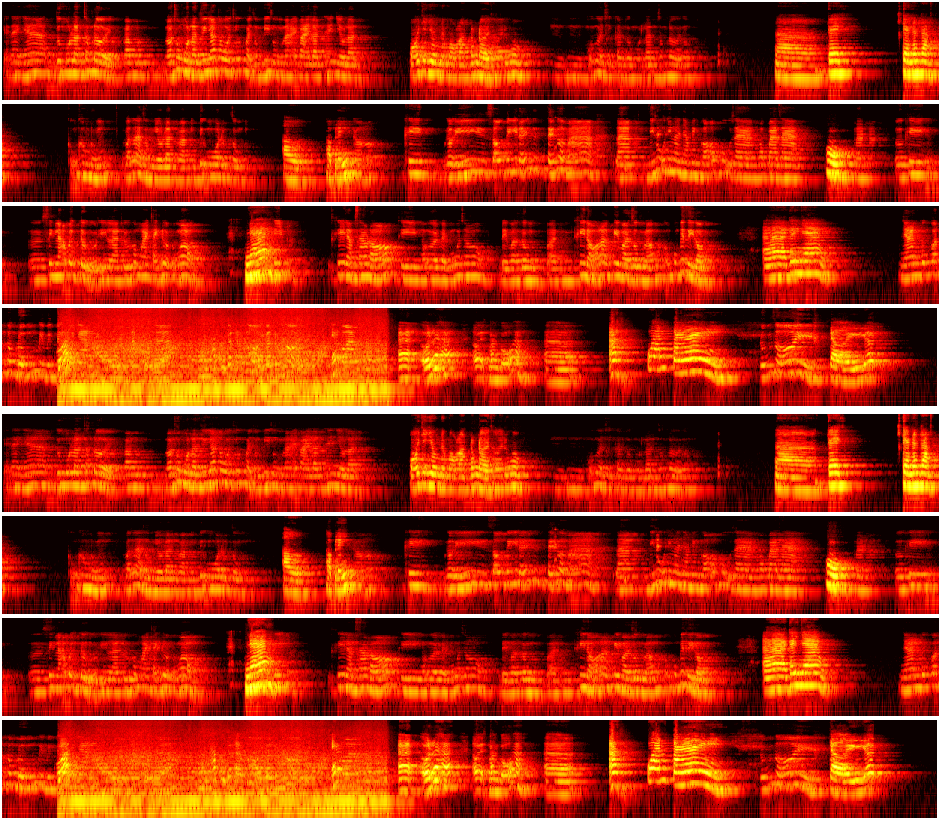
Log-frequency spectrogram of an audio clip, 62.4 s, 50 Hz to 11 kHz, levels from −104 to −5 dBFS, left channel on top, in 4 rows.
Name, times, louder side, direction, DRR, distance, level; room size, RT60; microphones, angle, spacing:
voice 1, 0.0-6.0 9.2-11.6 16.7-19.7 21.4-21.8 22.3-28.9 29.8-30.2 30.5-31.2 31.7-34.5 35.6-36.1 36.8-43.0 46.2-49.8 50.6-51.9 52.3-52.9 59.5-60.5, left 2 dB, 80° left, 4 dB, 5.6 m, -45 dB
voice 2, 6.8-8.7 12.9-14.0 15.0-15.5 20.3-20.7 21.0-21.4 29.3-29.7 35.3-35.8 43.9-45.0 47.8-48.0 50.1-50.9 52.3-52.5 53.4-54.4 54.7-55.6 55.9-56.4 57.0-57.2 57.6-58.9 60.6-61.4, right 4 dB, 80° right, 4 dB, 2.9 m, -31 dB
sound 1, 47.8-53.3, left 1 dB, 15° left, 1.0 m, -38 dB
24.0 x 23.5 x 8.0 m, 0.94 s
head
